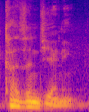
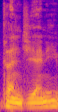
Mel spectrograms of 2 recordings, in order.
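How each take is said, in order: First: It is said in standard English, in full. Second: It is said in Bahamian dialect, shortened.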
